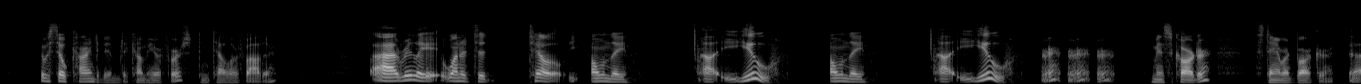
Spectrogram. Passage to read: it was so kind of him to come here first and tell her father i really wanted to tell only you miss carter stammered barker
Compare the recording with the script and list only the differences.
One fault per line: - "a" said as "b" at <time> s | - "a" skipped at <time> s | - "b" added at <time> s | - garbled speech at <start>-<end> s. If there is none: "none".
- "only you" added at 8.3 s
